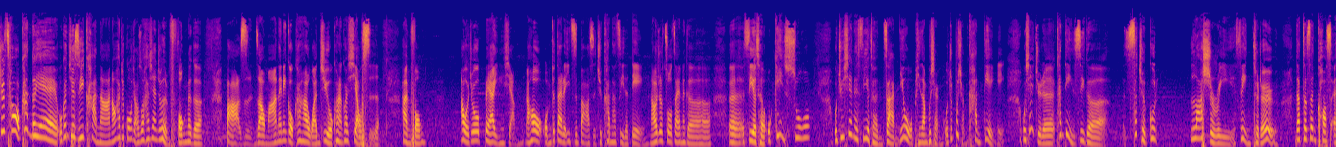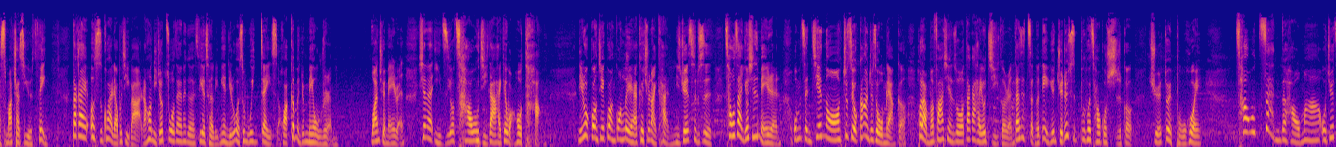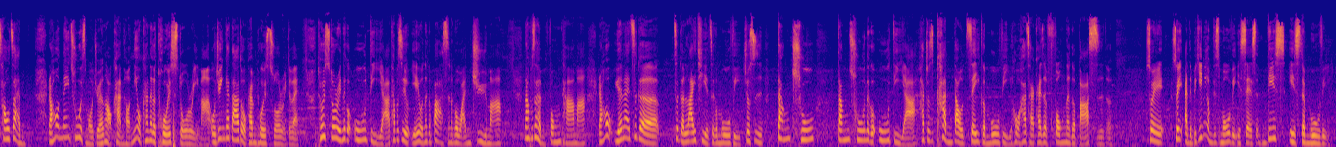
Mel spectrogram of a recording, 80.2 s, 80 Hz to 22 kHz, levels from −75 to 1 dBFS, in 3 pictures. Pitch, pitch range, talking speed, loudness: 195 Hz, 170-240 Hz, 405 characters per minute, -17 LUFS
